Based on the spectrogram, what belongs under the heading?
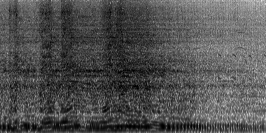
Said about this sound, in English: You have to step over the agent's body to get to the moped and like actually get onto it as the four of you zoom off again.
